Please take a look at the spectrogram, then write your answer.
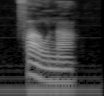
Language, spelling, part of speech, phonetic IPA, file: Polish, fauna, noun, [ˈfawna], Pl-fauna.ogg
